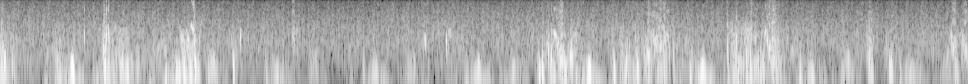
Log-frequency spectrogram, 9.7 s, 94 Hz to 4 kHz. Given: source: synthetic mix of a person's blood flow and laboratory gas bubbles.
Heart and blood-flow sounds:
Doppler ultrasound of blood flow; precordium
0.00-0.17 s: bubbles
0.54-0.63 s: bubbles
0.80-0.88 s: bubbles
0.99-1.41 s: bubbles
1.76-2.03 s: bubbles
2.29-2.44 s: bubbles
2.91-3.00 s: bubbles
4.21-4.29 s: bubbles
4.43-4.53 s: bubbles
5.35-5.81 s: bubbles
6.10-6.20 s: bubbles
6.22-6.77 s: bubbles
7.24-7.84 s: bubbles
8.65-8.76 s: bubbles
8.83-8.96 s: bubbles
9.48-9.69 s: bubbles
From the record:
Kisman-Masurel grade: 243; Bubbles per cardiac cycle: several, 3 to 8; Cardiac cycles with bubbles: 100%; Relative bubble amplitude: loud (0.450 to 0.775); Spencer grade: 3 (all of the cardiac periods contain showers or single bubble signals, but not dominating or overriding the cardiac motion signals); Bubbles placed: only in the low amplitude regions of the cardiac cycle

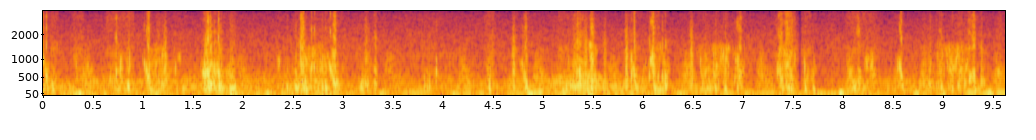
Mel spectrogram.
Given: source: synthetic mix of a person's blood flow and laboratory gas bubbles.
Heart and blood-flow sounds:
Doppler ultrasound of blood flow; subclavian vein
0.00-0.17 s: bubbles
0.30-0.41 s: bubbles
0.63-0.90 s: bubbles
0.97-1.46 s: bubbles
1.56-1.96 s: bubbles
2.33-3.01 s: bubbles
3.14-3.35 s: bubbles
3.78-3.95 s: bubbles
4.40-4.51 s: bubbles
4.67-4.96 s: bubbles
5.13-5.55 s: bubbles
5.84-6.28 s: bubbles
6.53-7.02 s: bubbles
7.30-7.54 s: bubbles
7.57-7.74 s: bubbles
8.01-8.34 s: bubbles
8.50-8.65 s: bubbles
8.78-9.45 s: bubbles
9.54-9.59 s: bubbles
From the record:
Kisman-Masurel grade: 243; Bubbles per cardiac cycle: several, 3 to 8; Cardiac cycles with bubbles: 100%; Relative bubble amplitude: loud (0.450 to 0.775); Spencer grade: 3 (all of the cardiac periods contain showers or single bubble signals, but not dominating or overriding the cardiac motion signals); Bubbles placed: anywhere in the cardiac cycle

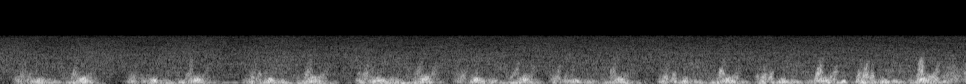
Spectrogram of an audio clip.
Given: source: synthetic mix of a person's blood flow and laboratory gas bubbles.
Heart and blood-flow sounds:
Doppler ultrasound of blood flow; precordium
no bubbles
From the record:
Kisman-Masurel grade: 000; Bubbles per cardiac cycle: 0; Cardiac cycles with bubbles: 0%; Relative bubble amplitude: no bubbles discernible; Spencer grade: 0 (complete lack of bubble signals)

